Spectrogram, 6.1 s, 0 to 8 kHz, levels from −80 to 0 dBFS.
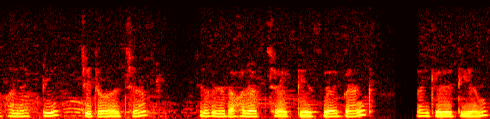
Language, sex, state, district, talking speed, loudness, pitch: Bengali, female, West Bengal, Jalpaiguri, 135 wpm, -16 LUFS, 195 Hz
